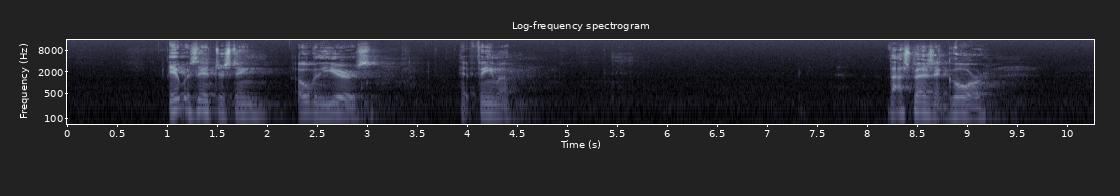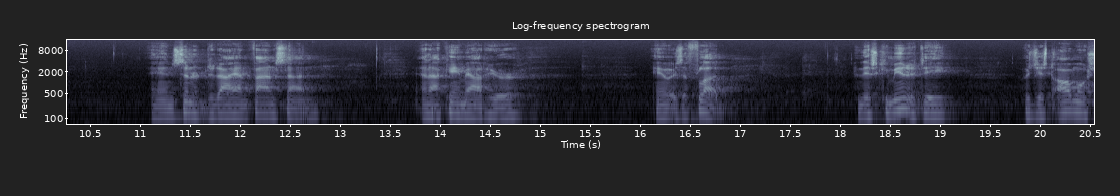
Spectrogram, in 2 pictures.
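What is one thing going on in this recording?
An older man speaks calmly into a microphone over a loudspeaker, pausing between phrases.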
